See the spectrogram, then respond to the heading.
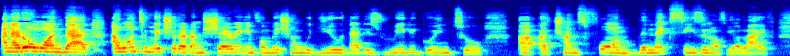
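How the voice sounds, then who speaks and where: Her loudness swings widely as a woman speaks at a moderate pace in a fairly low voice with ordinary pitch variation. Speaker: tax and finance educator, summit host. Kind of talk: online webinar presentation. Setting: livestream on social media. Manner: animated.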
